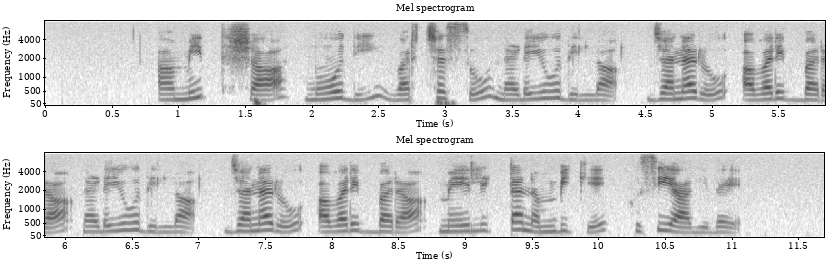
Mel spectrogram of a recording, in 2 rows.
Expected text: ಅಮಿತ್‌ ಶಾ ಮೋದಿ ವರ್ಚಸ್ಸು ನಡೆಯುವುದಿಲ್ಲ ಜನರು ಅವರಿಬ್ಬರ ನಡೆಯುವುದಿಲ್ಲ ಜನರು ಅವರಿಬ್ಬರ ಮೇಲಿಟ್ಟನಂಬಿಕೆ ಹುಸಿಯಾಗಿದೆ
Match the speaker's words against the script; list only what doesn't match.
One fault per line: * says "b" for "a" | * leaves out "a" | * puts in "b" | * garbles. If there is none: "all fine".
all fine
